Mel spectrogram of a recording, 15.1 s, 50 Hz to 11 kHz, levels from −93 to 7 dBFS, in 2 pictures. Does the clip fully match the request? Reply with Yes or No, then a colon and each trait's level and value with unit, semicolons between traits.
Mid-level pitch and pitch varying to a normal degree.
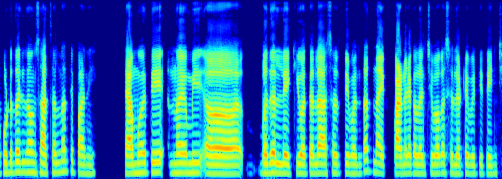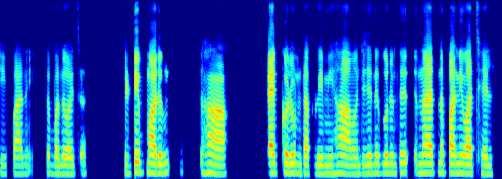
No: medium, 165 Hz; narrow, 1.4 semitones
